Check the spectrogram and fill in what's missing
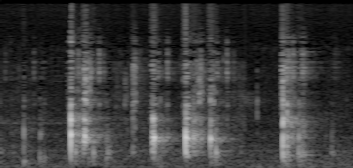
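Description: Shrimp salad seasoned with salt and pepper is mixed in a bowl, making a few irregular, close wet thuds and clacks with quiet pauses between them.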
